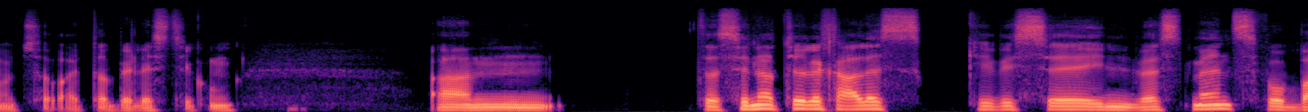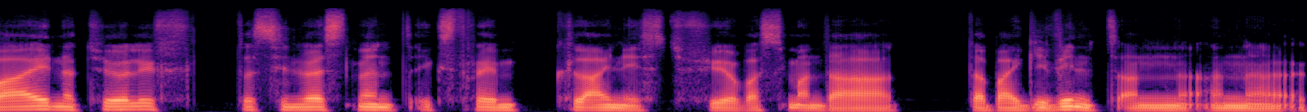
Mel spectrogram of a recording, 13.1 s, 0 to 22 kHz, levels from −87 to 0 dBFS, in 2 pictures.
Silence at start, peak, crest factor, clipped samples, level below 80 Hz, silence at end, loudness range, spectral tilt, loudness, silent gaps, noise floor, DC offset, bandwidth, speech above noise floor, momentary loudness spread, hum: 0 s; -4 dBFS; 18 dB; under 0.1%; -40 dBFS; 0 s; 4 LU; -6.5 dB/octave; -21 LUFS; none; -81 dBFS; under 0.1%; 16 kHz; 61 dB; 11 LU; none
